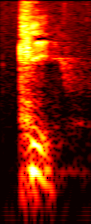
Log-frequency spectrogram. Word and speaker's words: Chi: Chi, das hat man eigentlich ausgesprochen, Ki. Nicht Schweizerdeutsch, Chi. Also nicht Chuchichastli in dieser Art, sondern in Ki.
